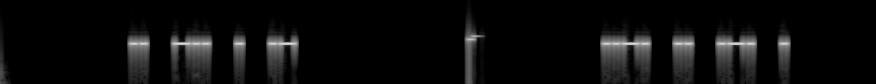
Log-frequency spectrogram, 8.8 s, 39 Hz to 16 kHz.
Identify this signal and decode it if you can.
Morse code, heard as a keyed tone, about 25 wpm, spaced as for 18 wpm, 700 Hz. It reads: IDEA FIRE
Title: 2x Character Spacing - Top 500 Words - 25wpm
